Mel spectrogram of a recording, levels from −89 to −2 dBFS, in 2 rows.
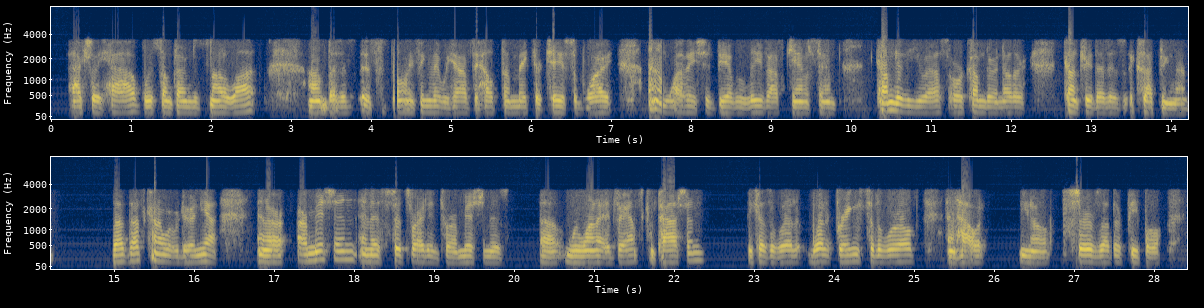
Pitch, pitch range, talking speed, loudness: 120 Hz, 115-130 Hz, 190 wpm, -19 LUFS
